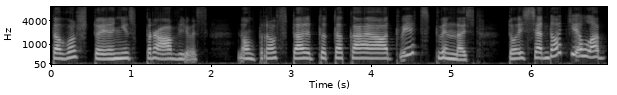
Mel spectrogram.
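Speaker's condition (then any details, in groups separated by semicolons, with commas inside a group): Cerebral palsy; no wheelchair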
